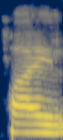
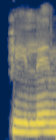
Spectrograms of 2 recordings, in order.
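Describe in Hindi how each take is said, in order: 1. यह एक अक्षर है, 'eye' स्वर के साथ। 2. यह दो अक्षर हैं, 'ee' स्वर के साथ। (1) "आई एल ई का उच्चारण आइल करेंगे" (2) "ऐसे नहीं पढ़ना है"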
